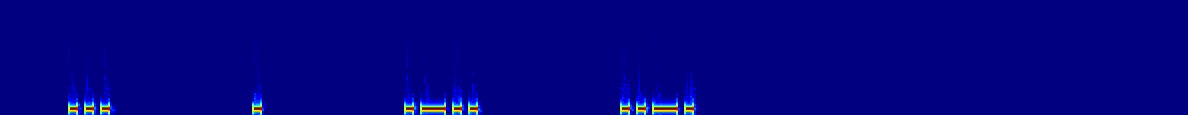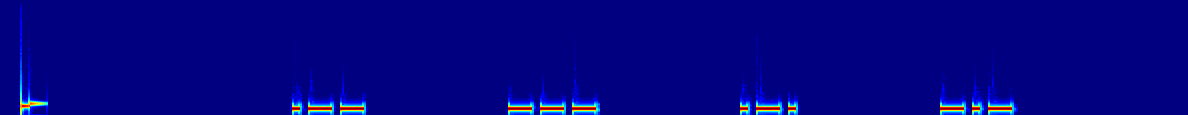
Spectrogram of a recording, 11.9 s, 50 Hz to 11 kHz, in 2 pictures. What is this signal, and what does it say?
Morse code, heard as a keyed tone, about 30 wpm, spaced as for 10 wpm, 700 Hz. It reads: SELF WORK
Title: 6x Character Spacing - Top 300 Words - 30wpm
